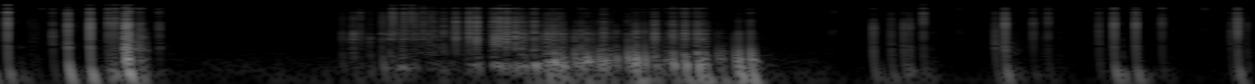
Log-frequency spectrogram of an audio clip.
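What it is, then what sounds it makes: Rhinestone plastic phone case. Long pointed acrylic nails tap on a rhinestone-covered plastic phone case lying flat, giving quick bright clicks in uneven bursts. In the middle, a continuous dense stretch of scratchy clattering runs for about one and a half seconds. It then returns to sparse, sharp taps with almost no ring.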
